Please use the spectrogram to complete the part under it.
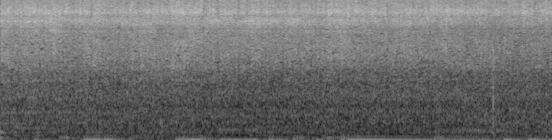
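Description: Ingredients sautéing for squid adobo crackle and sizzle steadily in a hot pan, a close, continuous hiss with low scraping thumps from stirring, no voices.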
